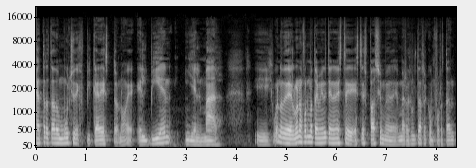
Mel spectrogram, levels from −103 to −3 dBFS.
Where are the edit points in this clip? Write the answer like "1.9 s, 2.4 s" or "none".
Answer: 4.2 s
